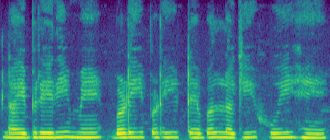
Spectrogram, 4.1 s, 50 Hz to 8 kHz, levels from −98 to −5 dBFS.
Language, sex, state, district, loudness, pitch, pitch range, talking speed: Hindi, female, Madhya Pradesh, Bhopal, -14 LUFS, 240 Hz, 230-245 Hz, 100 wpm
